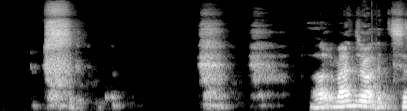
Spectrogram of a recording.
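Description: Short breathy laughing exhalations: one about half a second in and two more around two seconds.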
